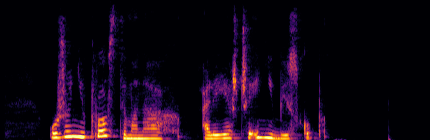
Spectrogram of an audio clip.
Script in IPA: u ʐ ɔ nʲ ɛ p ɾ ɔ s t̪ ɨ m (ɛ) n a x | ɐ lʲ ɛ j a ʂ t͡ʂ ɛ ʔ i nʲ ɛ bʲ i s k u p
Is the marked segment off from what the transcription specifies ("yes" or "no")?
yes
